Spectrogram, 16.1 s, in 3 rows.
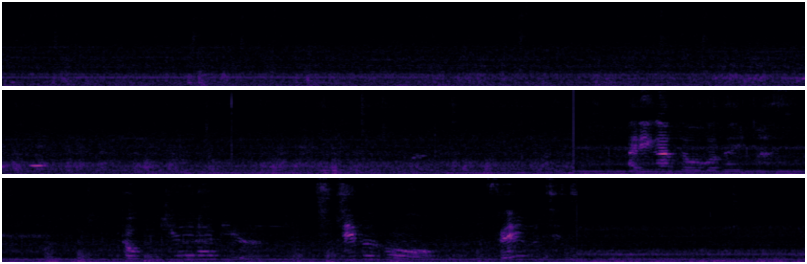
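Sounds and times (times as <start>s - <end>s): train cabin rumble: 0.0s - 16.0s.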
